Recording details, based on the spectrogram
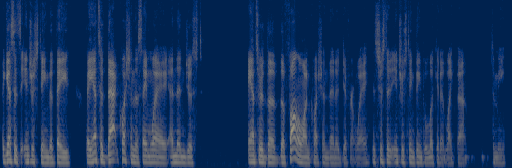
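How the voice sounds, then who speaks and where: Podcast host guy, bright voice, dry close sound, asks if he's got it right. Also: fairly low pitch, brisk, no room sound. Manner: inquisitive, checks his understanding. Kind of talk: casual discussion.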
